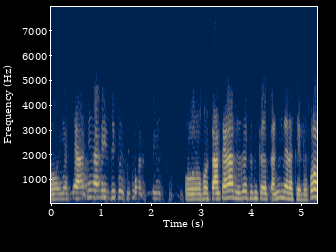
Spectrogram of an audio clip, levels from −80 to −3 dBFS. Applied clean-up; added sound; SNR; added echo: neural mask model DeepFilterNet 3.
